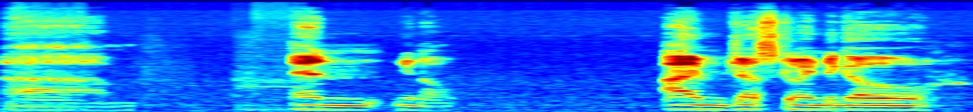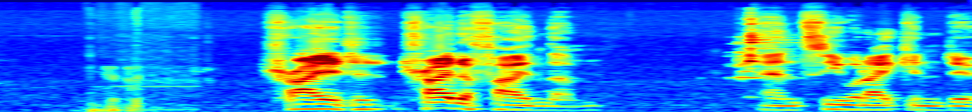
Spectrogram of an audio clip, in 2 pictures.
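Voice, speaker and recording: A man's raspy put-on character voice at medium pitch, very slow, with long, frequent pauses and clear background noise. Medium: actual play. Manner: formal, measured.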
